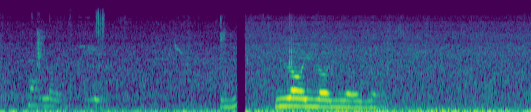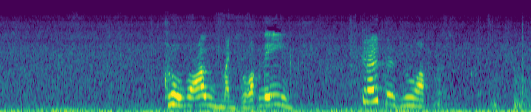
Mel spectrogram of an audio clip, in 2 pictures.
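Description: Young children talk excitedly close by.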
